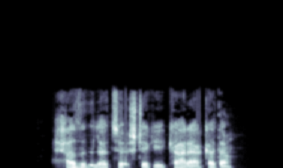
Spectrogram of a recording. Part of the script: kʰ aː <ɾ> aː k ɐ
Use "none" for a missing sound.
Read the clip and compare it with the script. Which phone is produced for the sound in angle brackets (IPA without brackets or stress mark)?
ɾ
